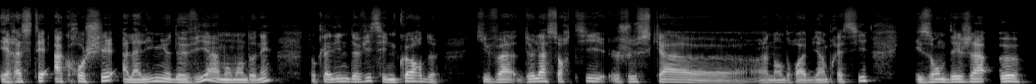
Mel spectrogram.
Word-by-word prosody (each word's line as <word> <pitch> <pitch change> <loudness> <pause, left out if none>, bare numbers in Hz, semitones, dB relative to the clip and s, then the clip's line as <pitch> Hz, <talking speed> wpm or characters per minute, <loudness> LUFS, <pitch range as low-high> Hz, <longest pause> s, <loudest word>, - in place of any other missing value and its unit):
est 115 -1 +3
resté 130 +5 +2
accroché 140 +6 +2
à 115 - 0
la 110 0 +2
ligne 135 +4 +2
de 115 - +2
vie 110 +3 +1
à - - +3
un - - +1
moment 110 -1 +3
donné. 140 - 0 0.4
Donc - - -9
la 120 - +4
ligne 135 +4 0
de 130 -1 +1
vie, 155 +6 -2
c'est 140 -7 -4
une 110 0 +3
corde 135 -6 +1 0.3
qui 115 - -5
va 115 +1 +2
de 115 +6 -3
la 140 +1 +4
sortie 145 -2 -3
jusqu'à, 120 +1 -1
heu, 95 -3 -4 0.2
un 100 0 -5
endroit 100 0 -1
bien 105 +1 -2
précis. 110 +9 -3 0.5
Ils 110 +1 0
ont 125 - +3
déjà 130 +2 +2
eux, 135 -1 +5
115 Hz, 205 wpm, -23 LUFS, 110-135 Hz, 0.5 s, eux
